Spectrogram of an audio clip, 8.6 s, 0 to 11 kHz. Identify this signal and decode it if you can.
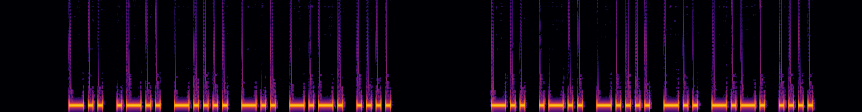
Morse code, heard as a keyed tone, about 25 wpm, 700 Hz. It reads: DL6DCH DL6DCH
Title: DXCC-100 Call Signs - 6 Characters - Repeated 3x - 25wpm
